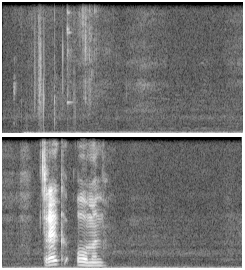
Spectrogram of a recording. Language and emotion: Russian, neutral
